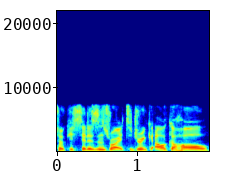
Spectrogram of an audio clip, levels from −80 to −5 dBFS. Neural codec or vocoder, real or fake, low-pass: none; real; 7.2 kHz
